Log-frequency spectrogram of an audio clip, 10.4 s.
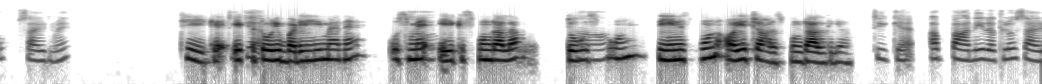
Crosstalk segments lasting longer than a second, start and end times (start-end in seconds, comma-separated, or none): none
